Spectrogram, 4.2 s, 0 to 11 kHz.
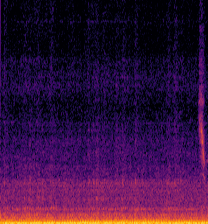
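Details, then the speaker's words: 1997 Eagle Talon 420A non-turbo petrol engine idling around 1,000 rpm with a deep, uneven stumbling chuff, misfiring; sputters more on quick throttle, heavy exhaust smell and lots of smoke, tapping heard. "I just got this 97 Eagle Talon. Idles it, it's misfiring."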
